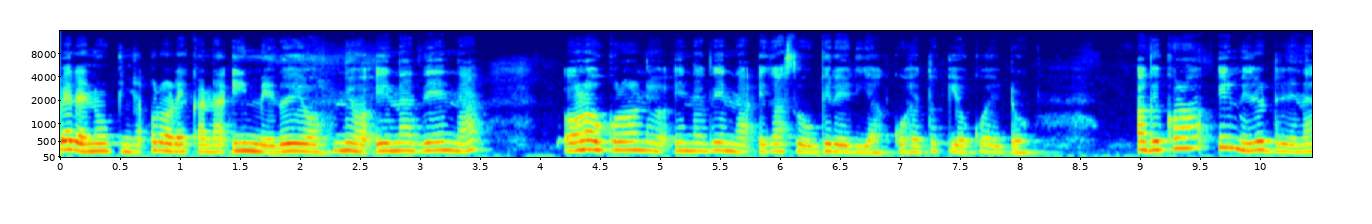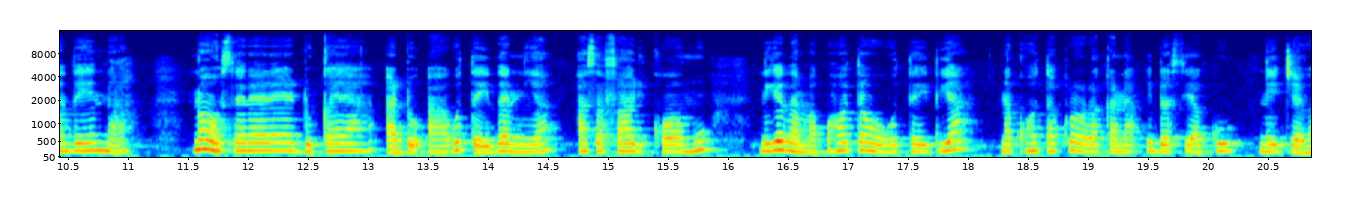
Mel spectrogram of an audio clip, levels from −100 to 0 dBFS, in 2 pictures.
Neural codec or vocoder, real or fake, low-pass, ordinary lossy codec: none; real; 14.4 kHz; none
